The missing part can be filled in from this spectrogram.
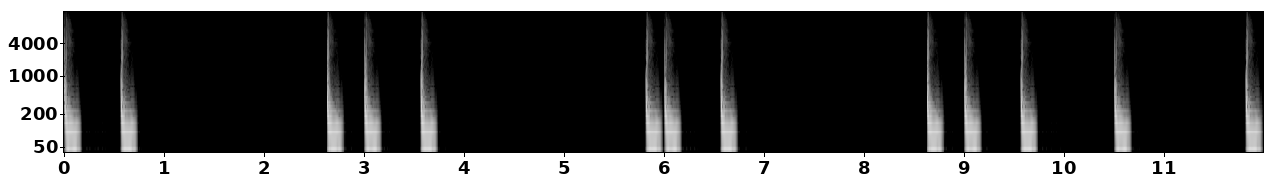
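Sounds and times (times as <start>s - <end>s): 
trap kick drum: 0.0s - 0.8s, 2.6s - 3.8s, 5.8s - 6.8s, 8.6s - 9.8s, 10.5s - 10.7s.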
